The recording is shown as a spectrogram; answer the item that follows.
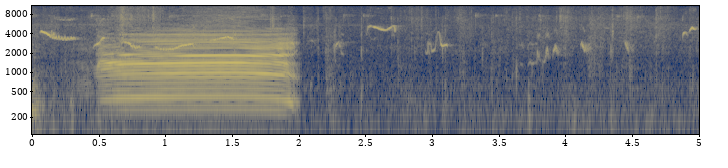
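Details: Tame cows of a cow family roaming the road looking for food; one loud, drawn-out moo lasting about a second and a half, steady then dropping off, with small birds chirping in the background.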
